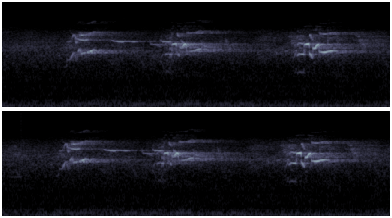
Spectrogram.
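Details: Australian magpies, a pair, drinking at a birdbath give short bursts of bright, fluty warbling, each phrase of several quick notes, about one every second, over a steady low hum; both birds seem to join in.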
